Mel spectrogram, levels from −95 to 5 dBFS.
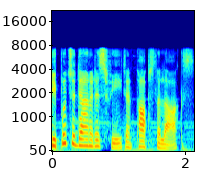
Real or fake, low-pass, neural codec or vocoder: real; 7.2 kHz; none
